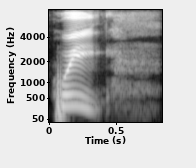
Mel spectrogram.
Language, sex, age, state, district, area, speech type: Manipuri, female, 18-30, Manipur, Kakching, rural, read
